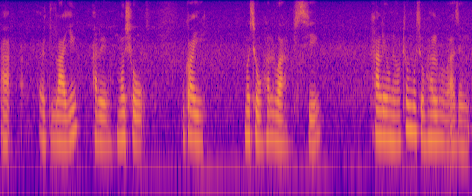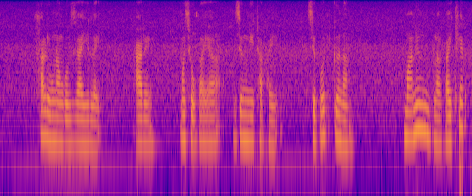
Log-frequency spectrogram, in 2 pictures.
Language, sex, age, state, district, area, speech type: Bodo, male, 60+, Assam, Kokrajhar, urban, spontaneous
